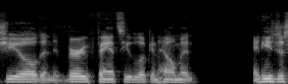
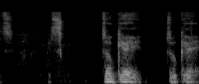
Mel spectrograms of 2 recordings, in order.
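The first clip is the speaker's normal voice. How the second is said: very quiet, hushed, reassuring, barely audible whisper; 2 semitones lower, 11 dB quieter than usual. Retelling a character calming a small gnome, whispering. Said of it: "He whispers".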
